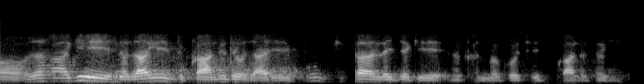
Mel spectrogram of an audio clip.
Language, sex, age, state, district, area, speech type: Manipuri, male, 60+, Manipur, Thoubal, rural, conversation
